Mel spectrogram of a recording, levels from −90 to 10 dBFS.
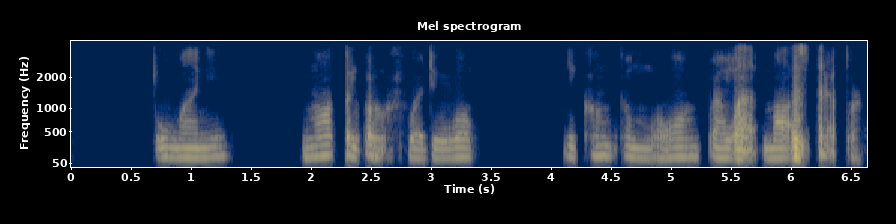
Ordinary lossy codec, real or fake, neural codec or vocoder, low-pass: none; fake; codec, 24 kHz, 0.9 kbps, WavTokenizer, small release; 3.6 kHz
